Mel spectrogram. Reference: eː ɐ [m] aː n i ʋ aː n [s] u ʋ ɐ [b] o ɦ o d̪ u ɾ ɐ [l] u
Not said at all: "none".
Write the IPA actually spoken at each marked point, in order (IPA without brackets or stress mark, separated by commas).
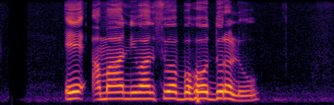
m, s, b, l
